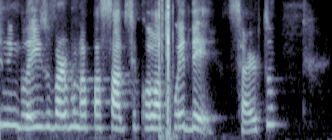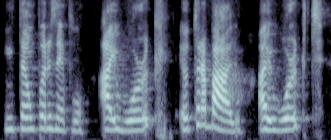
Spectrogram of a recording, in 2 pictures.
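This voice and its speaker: A young adult woman with a high voice delivers an informal lecture, animated and acting out the reactions she quotes.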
